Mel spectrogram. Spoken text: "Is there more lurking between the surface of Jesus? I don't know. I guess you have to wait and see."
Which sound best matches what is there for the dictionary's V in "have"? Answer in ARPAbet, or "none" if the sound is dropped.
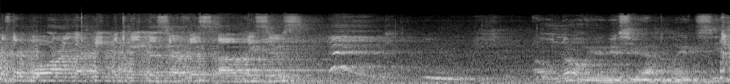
F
